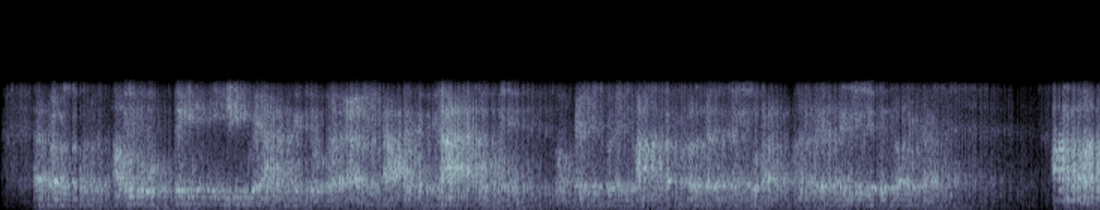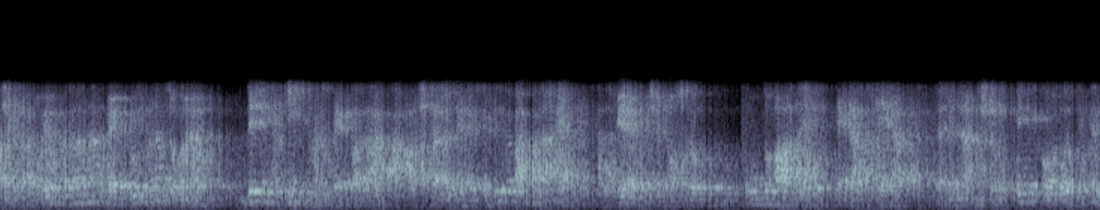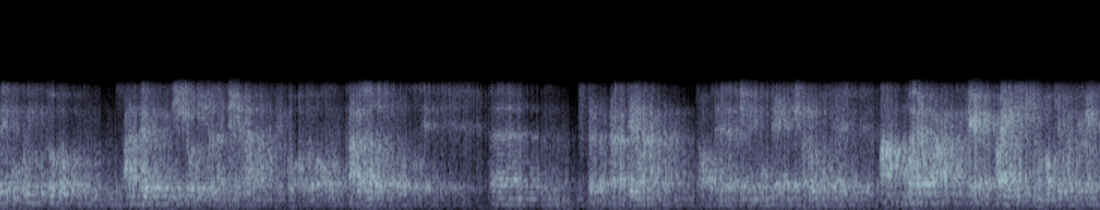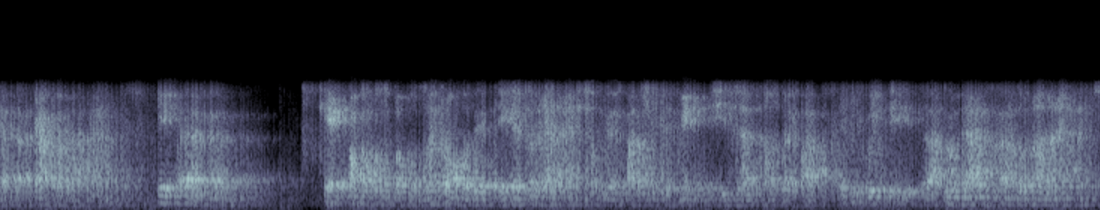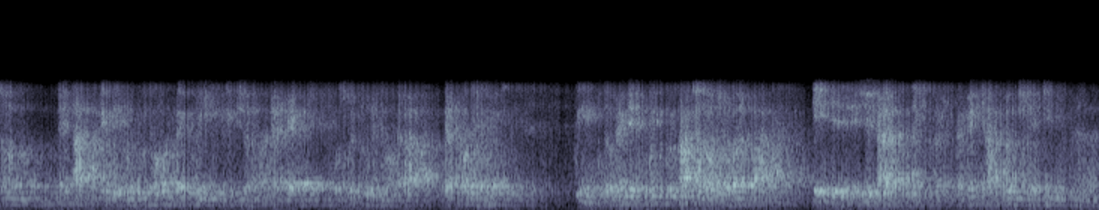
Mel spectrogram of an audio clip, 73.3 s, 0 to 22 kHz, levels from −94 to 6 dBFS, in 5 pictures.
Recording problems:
room echo; strong; dies away in 2 s
off-mic speech; far
garbled, watery; badly; nothing above 4 kHz
thin; very; fading below 550 Hz

